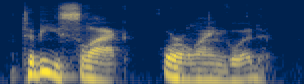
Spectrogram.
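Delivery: ordinary delivery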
